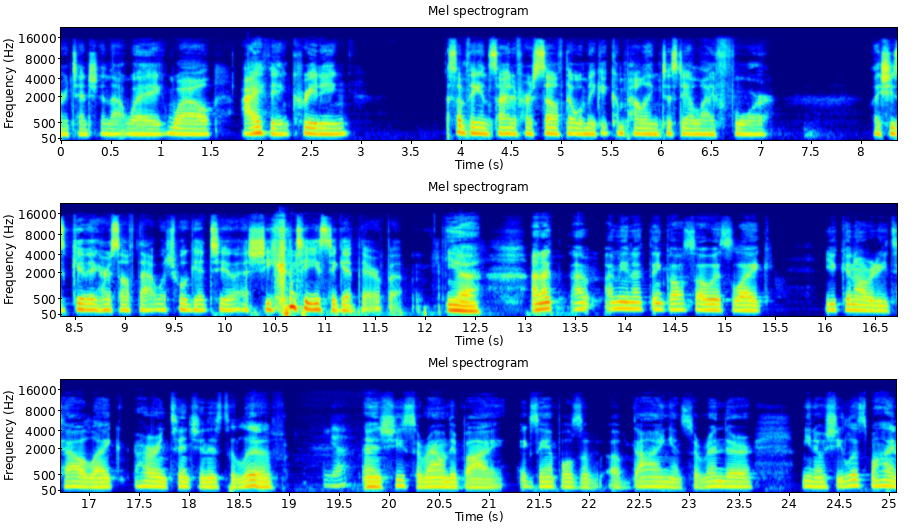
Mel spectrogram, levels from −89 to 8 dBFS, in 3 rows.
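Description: From 10.55 to 10.69 s, just before "to get there", there's microphone overload. The peaks flatten out and pick up a crackly edge, likely because the input gain pushed the converter about 6 dB past its limit, clipping something like a sixth of the samples in that stretch.

At 10.67 s the microphone volume steps down by about 3 dB, and it does so again at 13.26 s, between "yeah and I" and "I I mean I", this time by about 6 dB. Each time the voice and background drop together, all at once, likely the call software judging the input too loud and cutting the device level in a single jump.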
